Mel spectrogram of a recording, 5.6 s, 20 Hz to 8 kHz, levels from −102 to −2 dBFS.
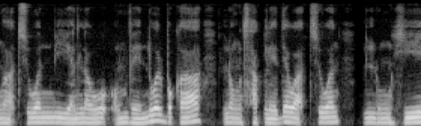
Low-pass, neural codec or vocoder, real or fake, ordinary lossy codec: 7.2 kHz; none; real; none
